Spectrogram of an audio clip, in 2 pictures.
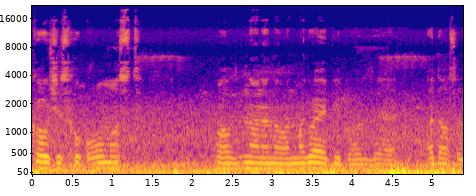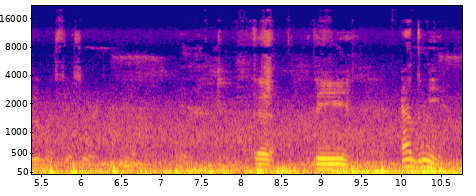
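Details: Adult who stutters and who learned stuttering-modification techniques such as cancellation from a speech therapist; stuttering.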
